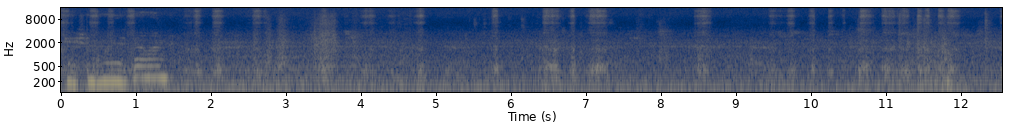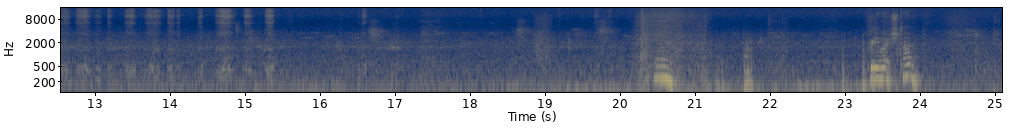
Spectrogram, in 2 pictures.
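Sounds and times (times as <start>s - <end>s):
pencil scratching on paper: 0.0s - 4.9s, 5.7s - 7.4s, 8.4s - 8.7s, 9.4s - 15.4s.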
